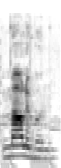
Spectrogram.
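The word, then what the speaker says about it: Marylebone: lettre qui va disparaître ça se dit marc le bol voilà donc en fait on n'y pas du tout le y voilà ça pourquoi je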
